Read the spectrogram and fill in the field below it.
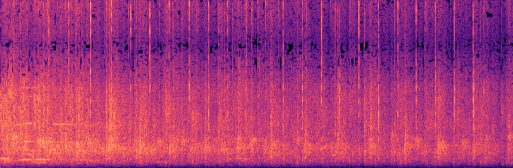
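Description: Sustained audience applause, a dense wash of many hands clapping steadily and loudly for several seconds, tapering slightly toward the end with no clear speech over it.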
